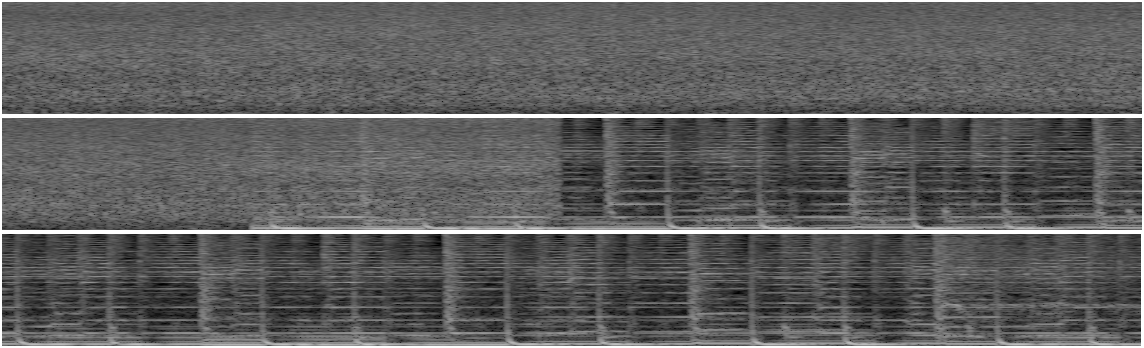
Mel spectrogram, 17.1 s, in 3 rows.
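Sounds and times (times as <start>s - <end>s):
waterfall rushing over rocks: 0.0s - 8.5s
background music: 7.0s - 17.0s.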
